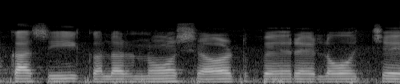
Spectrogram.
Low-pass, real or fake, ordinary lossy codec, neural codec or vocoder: 7.2 kHz; real; none; none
